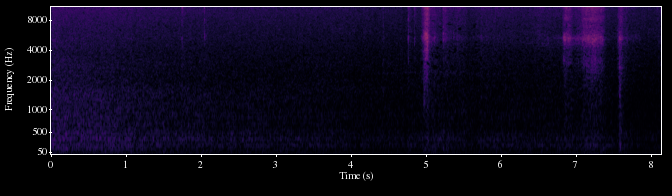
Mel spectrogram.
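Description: Near silence: faint room tone, with a soft click about five seconds in and a brief faint hiss and another click near the end.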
